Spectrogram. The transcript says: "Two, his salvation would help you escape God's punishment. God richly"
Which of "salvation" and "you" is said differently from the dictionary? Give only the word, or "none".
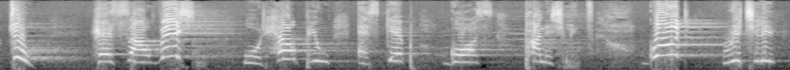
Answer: none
